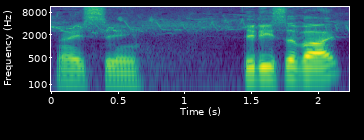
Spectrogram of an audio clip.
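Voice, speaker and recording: A man playing a brisk, inquisitive and authoritative medieval lord in a video game. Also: mid-range voice, a little hiss or hum, natural voice. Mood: concerned, inquiring. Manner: commanding, inquisitive.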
